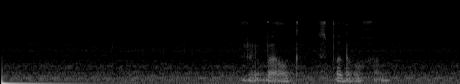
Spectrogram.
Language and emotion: Russian, sad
